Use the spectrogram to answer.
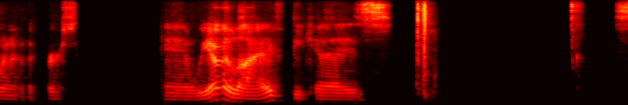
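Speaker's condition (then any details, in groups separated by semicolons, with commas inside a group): No condition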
